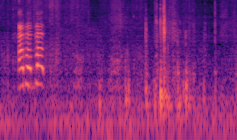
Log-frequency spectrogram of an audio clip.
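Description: A short, wavering, bleat-like call about a quarter second in. Near the end comes a sharp knock as a German Shepherd scrambles up onto a wooden wall obstacle.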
